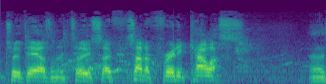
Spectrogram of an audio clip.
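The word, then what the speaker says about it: Kallis: So son of Freddy Kalis uh same spelling and and pronunciation as Jack Kalis from South Africa and and he and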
